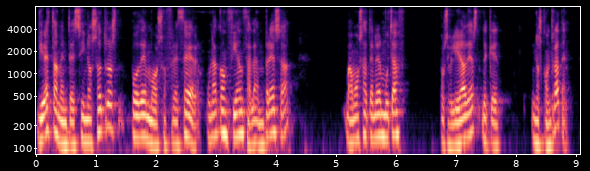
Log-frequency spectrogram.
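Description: A man's voice: mid-range voice, moderate pace. Man, hesitant, filler-heavy, informal presentation. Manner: hesitant, many fillers and restarts. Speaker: speaker presenting his startup.

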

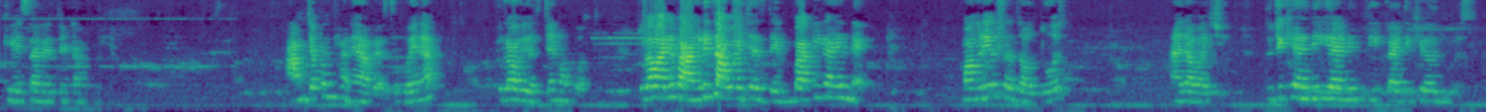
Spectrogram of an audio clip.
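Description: Young woman fussing over her dogs at home, slow coaxing little commands, kinda high voice, echoey and far from the mic. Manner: coaxing and fondly scolding, short repeated commands. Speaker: pet vlogger. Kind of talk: casual talk to pet dogs. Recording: roomy echo, mic at a distance.

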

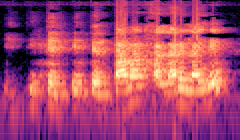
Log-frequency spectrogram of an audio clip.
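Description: A man's voice: a little high, unhurried, highs cut off, slight background noise. A man with a Mexican accent gives a personal account in an interview, acting out the conversations he remembers. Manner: animated storytelling, acts out the dialogue he recalls. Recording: roomy echo, distant mic, faint ambience.

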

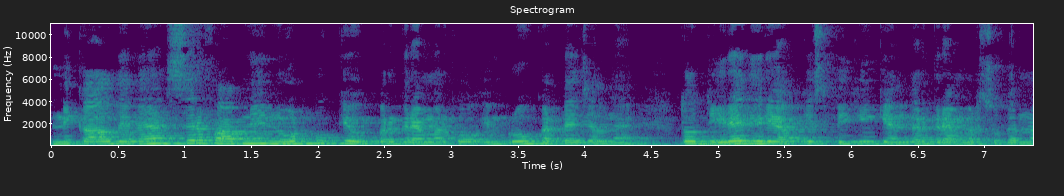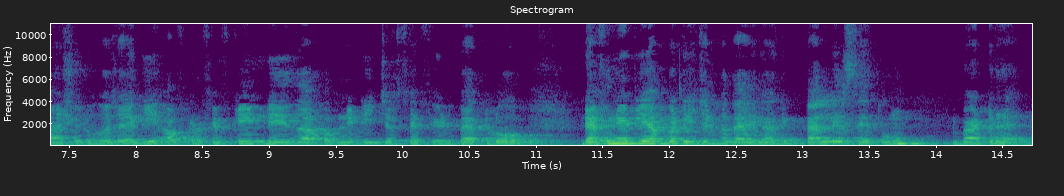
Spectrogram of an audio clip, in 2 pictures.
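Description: A man's voice: high voice, moderate pace, darkish tone, distant mic. A man coaching students for a speaking test, direct and familiar, repeating key words for emphasis. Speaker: IELTS speaking teacher. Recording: echoey room, voice from away from the mic.

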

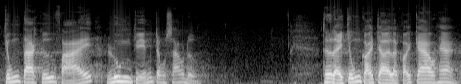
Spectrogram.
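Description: A man's voice: a little high, measured pace, big-room sound, muffled recording. A man in his forties with a southern Vietnamese accent, a Buddhist monk giving a Dharma talk with folksy, humorous storytelling. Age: 40s.

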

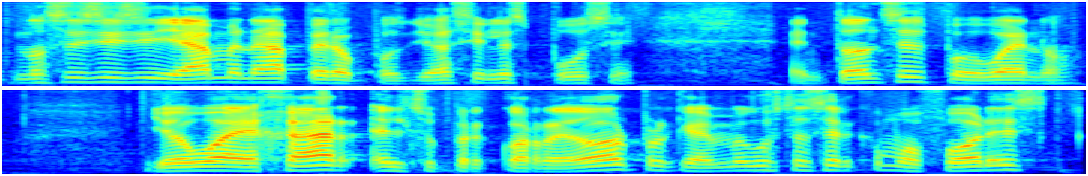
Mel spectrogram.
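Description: A man's voice: on the high side, no echo. A man with a Mexican accent giving casual, joking gameplay commentary, full of slang, reading the game text aloud. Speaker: gaming youtuber.

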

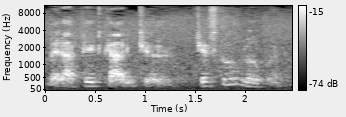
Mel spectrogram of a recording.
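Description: A very old man of about a hundred with a Southern US accent and an aged, creaky voice, reminiscing haltingly in an interview. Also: on the high side, animated. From Mississippi, United States. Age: very old, about 100. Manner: halting, repeats words and pauses. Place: living room by a window, indoors. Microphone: camera a few feet away. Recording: noisy, distant room camera recording.

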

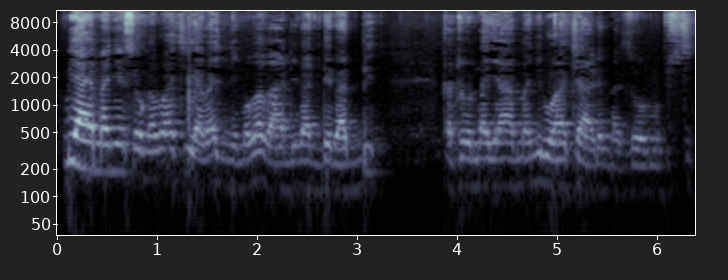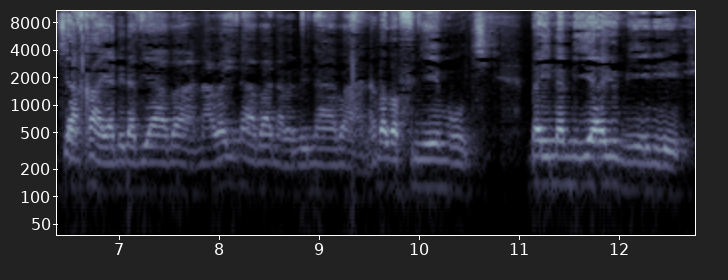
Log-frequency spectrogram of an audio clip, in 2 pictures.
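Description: Older ugandan guy live streaming from a small room on his webcam, chatty, shouts out viewers by name. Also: medium pitch, fairly quick, slight background noise, rough recording. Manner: animated, greets viewers by name, laughs often. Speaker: vlogger. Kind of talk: casual live-stream chat. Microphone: webcam or phone in front.

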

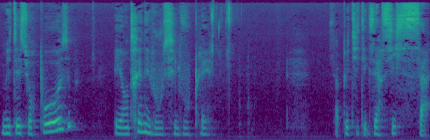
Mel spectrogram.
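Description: Slow, mellow-voiced woman teaching children. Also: lowish voice, breathy edge. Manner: slow, exaggerated intonation to demonstrate punctuation; asks pupils questions and leaves pauses for answers. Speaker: primary school teacher. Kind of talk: recorded lesson for children.

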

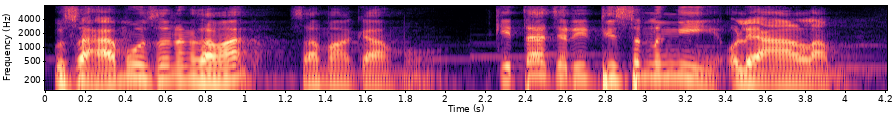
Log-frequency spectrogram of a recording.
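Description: Brief: middle-aged male preacher, high voice, swings from soft asides to loud repeated emphasis, faint music under. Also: brisk. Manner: animated, switches between soft asides and loud emphatic repetition, chants prayers. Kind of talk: sermon.

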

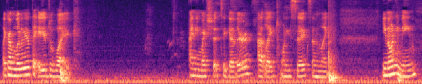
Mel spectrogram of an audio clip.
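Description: A woman's voice: mid-range voice, normal speed, long pauses, reverberant, slight background noise. A woman in her twenties hosting a casual livestream, answering comments in a laid-back, chatty way with frequent swearing, recorded on a phone at arm's length in a plain room. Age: 20s. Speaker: livestream host. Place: large plain room indoors. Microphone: phone camera at arm's length.

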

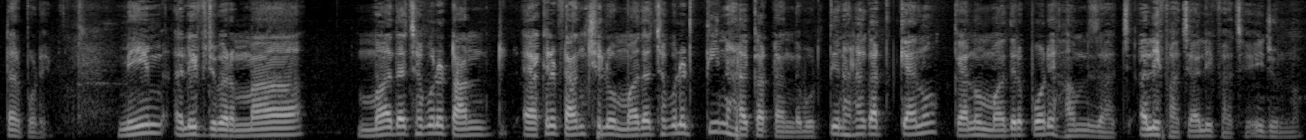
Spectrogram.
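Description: A man's voice: a little high, dark tone, no echo. Patient male Quran reading teacher. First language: Bengali. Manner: slow, patient spelling of syllables, chanted recitation. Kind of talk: tajweed lesson, spelling out and reciting verses.

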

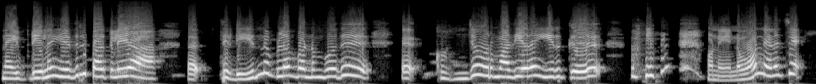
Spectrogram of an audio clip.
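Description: A woman's voice: very high-pitched, big pitch swings, normal speed, pauses often, no room sound, low-quality recording. A woman voicing an anxious, tearful young bride-to-be in a cartoon, pleading through her worries. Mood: teasing. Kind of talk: cartoon voice acting.

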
